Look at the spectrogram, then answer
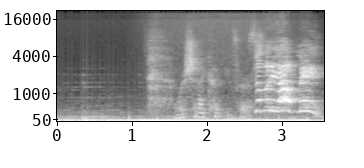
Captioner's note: ominous music; sighs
